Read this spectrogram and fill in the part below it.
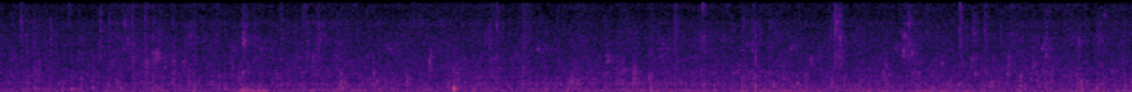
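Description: Steady rain pours down continuously during flooding, a dense hiss of drops striking surfaces, with a single faint knock partway through.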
